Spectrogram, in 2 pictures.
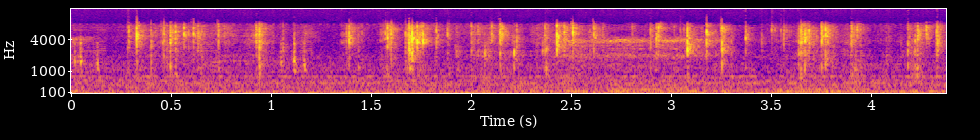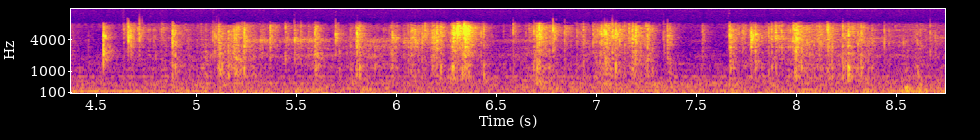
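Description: Faint, irregular clicking and crinkling of hands handling trading cards and tearing open a foil Bowman card pack.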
